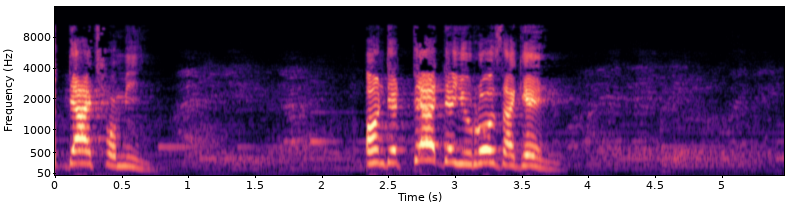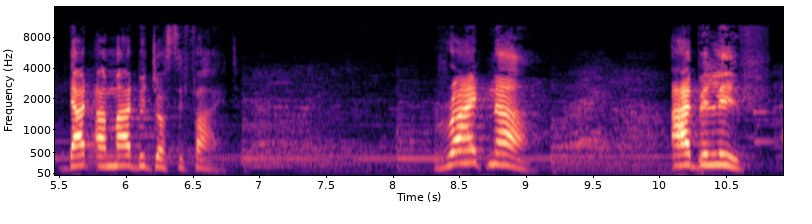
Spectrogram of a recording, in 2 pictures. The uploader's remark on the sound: LIVE AT ABC KHALANYONI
